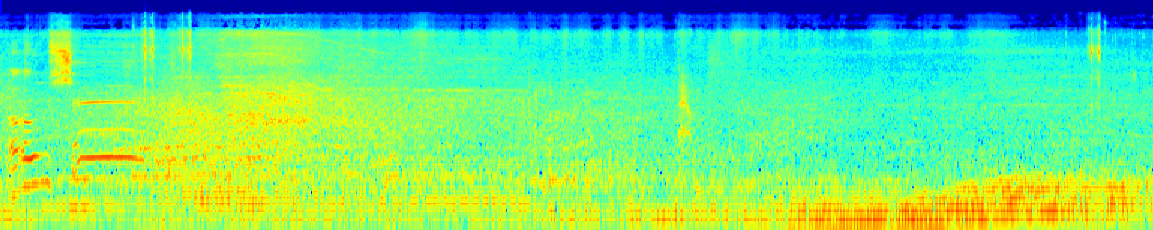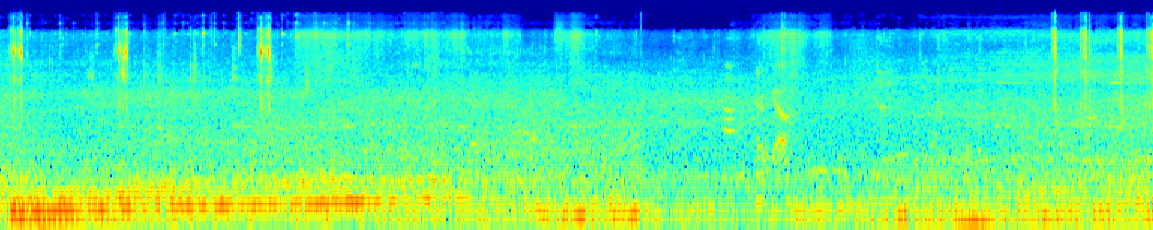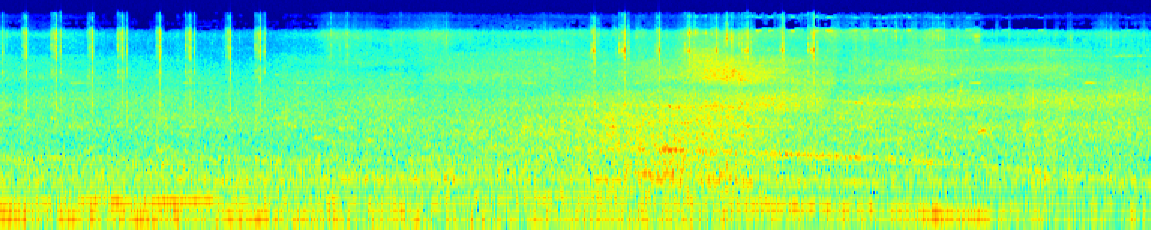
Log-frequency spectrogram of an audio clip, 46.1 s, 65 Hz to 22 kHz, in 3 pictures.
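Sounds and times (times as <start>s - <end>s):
street traffic: 0.0s - 46.0s.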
